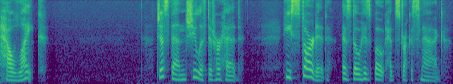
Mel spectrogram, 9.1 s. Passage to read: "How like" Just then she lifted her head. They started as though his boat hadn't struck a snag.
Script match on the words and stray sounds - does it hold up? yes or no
no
